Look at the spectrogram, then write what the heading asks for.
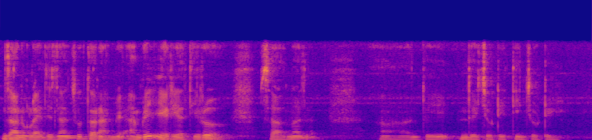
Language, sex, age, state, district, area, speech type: Nepali, male, 45-60, West Bengal, Kalimpong, rural, spontaneous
